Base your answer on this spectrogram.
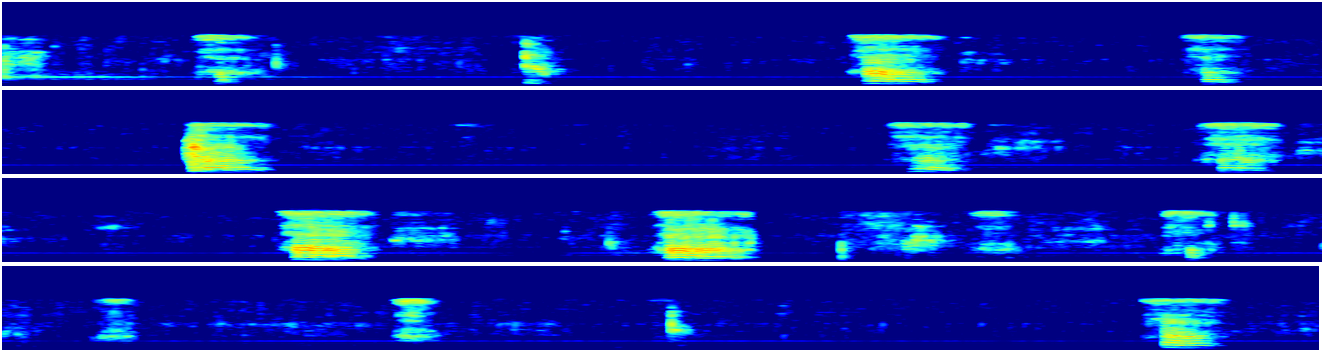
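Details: Dog having a reverse sneezing episode, which occurs about once every six months: repeated short, harsh snorting inhalations in irregular bursts.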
